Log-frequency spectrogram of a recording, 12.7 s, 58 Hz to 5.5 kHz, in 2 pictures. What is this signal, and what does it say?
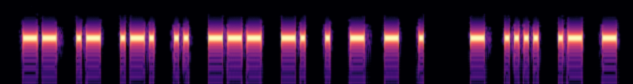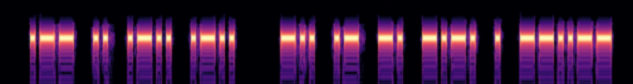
Morse code, heard as a keyed tone, about 25 wpm, spaced as for 22 wpm, 700 Hz. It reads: MARIONETTE THAT WILL DANCE,
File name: Pinocchio / Pinocchio ch2 18 25 ik1hge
